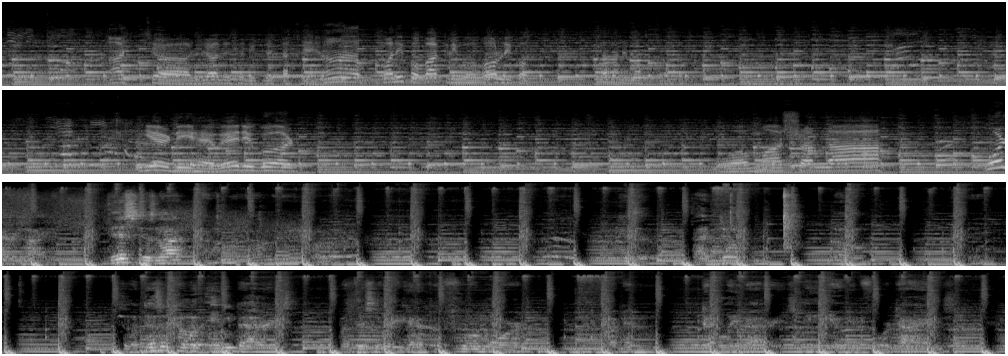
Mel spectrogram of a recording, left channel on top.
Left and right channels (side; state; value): both; different; correlation -0.01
